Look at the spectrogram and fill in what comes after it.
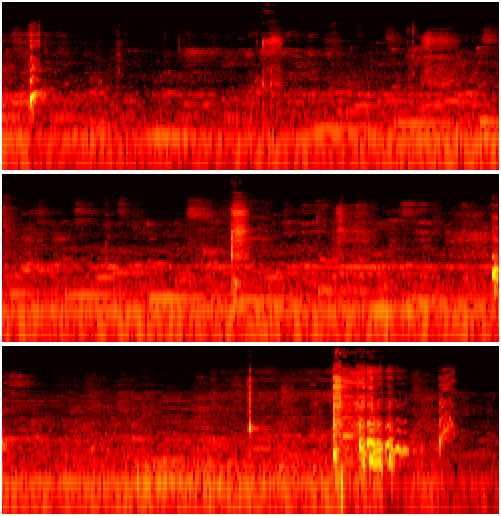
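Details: Infant girl laughing while having hiccups: several short, sharp gulping catches at irregular intervals over background music; infant hiccups.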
